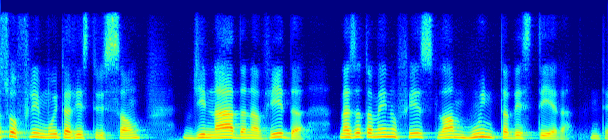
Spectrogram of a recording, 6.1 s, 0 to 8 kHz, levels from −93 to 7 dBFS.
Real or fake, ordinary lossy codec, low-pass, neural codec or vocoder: fake; MP3, 64 kbps; 7.2 kHz; codec, 24 kHz, 0.9 kbps, WavTokenizer, large speech release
